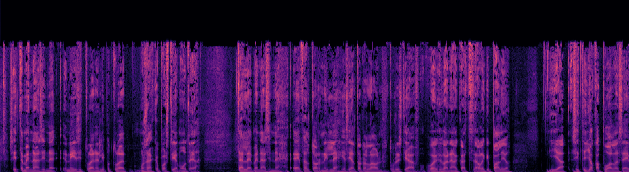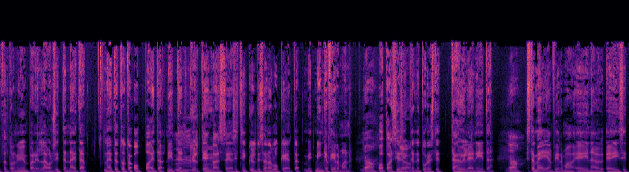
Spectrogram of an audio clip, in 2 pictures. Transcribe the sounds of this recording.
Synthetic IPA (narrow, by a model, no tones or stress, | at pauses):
sit̪ːemmenːæːnsinːeniːjsit̪t̪uleːneliput̪t̪uleːmunsæhkøpost̪ijɑmuːt̪ɑjɑ | t̪ælːeːmenːæːnsinːeeifelt̪ornilːejɑsiælt̪odelːɑont̪urist̪iɑʋoihyʋæneɑikɑːet̪ːsi̥t̪æ̰olikippɑljo | jɑsit̪ːejjokɑpuolelseeifelt̪orniympærilːæonsit̪ːennæit̪æ | næit̪æt̪uot̪ɑʔopːɑit̪ɑ̰niːt̪ːenkylt̪ːieŋkɑnsːɑjɑsit̪siːŋkylt̪isɑinɑlukeːet̪ːæmimiŋkæfirmɑnːʔopɑsjɑsit̪ːennet̪urist̪it̪t̪æhyileːniːt̪æ | si̥t̪æmeijænfirmɑːʔeinæyeisit̪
